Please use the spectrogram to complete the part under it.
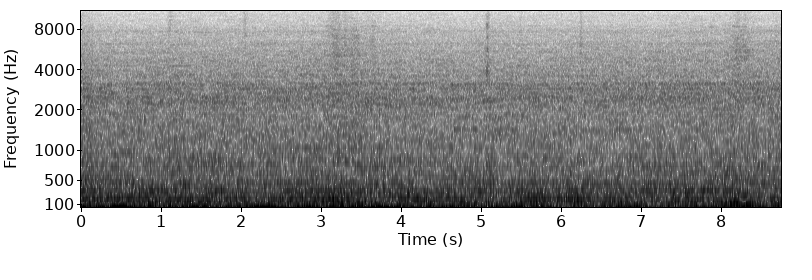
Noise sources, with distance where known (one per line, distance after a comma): large-sounding engine
unidentified impact machinery, far
non-machinery impact, far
